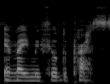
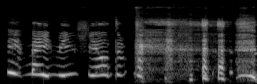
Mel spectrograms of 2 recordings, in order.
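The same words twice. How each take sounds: First: Said in the usual way. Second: High, drawn-out mock lament; mock whining. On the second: Mocking the confession of deleting TikTok, high and slow. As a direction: stretch it out in a high, hammed-up voice.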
